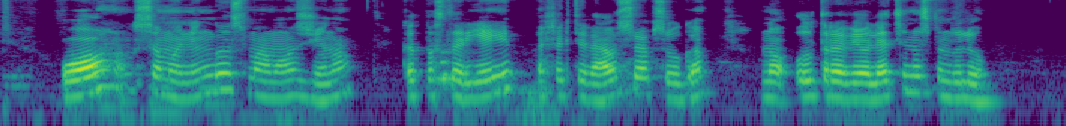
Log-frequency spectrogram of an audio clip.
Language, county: Lithuanian, Vilnius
